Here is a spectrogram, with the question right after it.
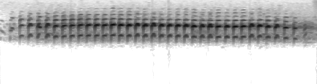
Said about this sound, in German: Also wenn ihr so an kleinen Gewässern mit Schilf und Co. und ihr hört dieses Bibbern, Respekt Martin, gut verpackt im Song, dann ist das in der Regel ein Zwergtaucher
